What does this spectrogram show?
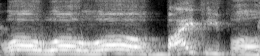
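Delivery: loud, surprised whoa, whoa; startled whoa. Retold or imitated. Retelling his reply to the gym guy, loud and surprised. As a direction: recoil at the word people.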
